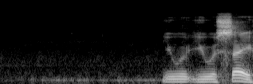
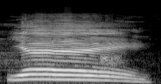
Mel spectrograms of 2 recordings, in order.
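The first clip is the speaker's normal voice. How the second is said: excited cheer; 9 semitones higher, 6 dB louder than usual. Real, not acted. Cheering on return to series.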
